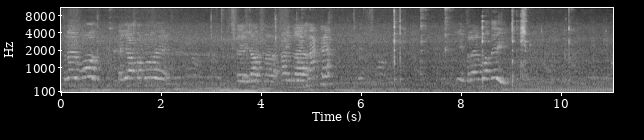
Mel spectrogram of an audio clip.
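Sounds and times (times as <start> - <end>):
cutlery clinking on plates: 6.6 - 9.5.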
